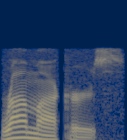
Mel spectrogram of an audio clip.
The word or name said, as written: Raemaekers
